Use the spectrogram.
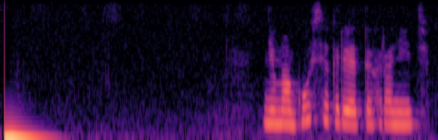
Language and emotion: Russian, neutral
